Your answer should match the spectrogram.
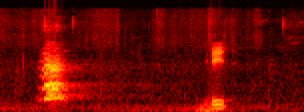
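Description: Two short shouted words of command to a working sheepdog: one about half a second in and one near the end.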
